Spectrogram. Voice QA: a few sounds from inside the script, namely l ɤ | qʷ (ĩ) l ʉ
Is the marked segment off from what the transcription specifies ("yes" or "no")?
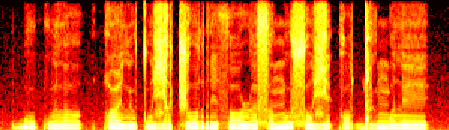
yes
